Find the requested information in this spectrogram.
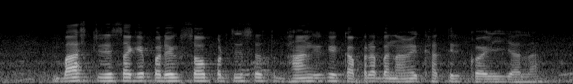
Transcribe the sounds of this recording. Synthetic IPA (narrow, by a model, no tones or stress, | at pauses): basʈɾesakepɾəjoɡsəbpɾət̪isət̪bʱãŋɡkekapɾabənaʋekʰat̪iɾkɔjd͡ʒd͡ʒala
